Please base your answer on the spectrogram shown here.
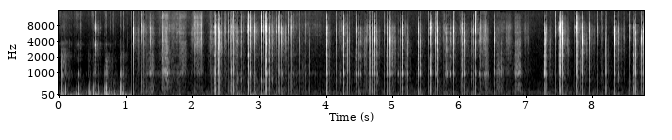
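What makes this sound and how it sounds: The printed paper face on the back of a round cork coaster, showing text and a sand dollar, is held flat in both hands and scratched and tapped with long black nails. Dozens of sharp, dry taps come in an uneven mix of fast and slow bursts, with rough, bright scratching between them. Each tap stops almost instantly with no ring.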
